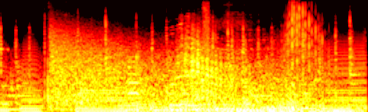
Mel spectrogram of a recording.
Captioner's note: sci-fi music; explosion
